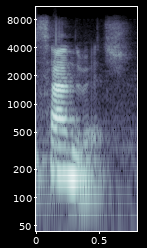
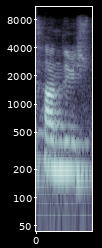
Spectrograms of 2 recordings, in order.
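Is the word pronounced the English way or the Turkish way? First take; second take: English; Turkish. First: The word is said with English sounds, like sandwich. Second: The word is said with Turkish sounds, like sandviç. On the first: The speaker calls it right. "Ne demeniz lazım?" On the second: The speaker calls it wrong. "İngilizce bunu da görünce sandviç diye okuyor çoğu kişi. Ama değil"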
